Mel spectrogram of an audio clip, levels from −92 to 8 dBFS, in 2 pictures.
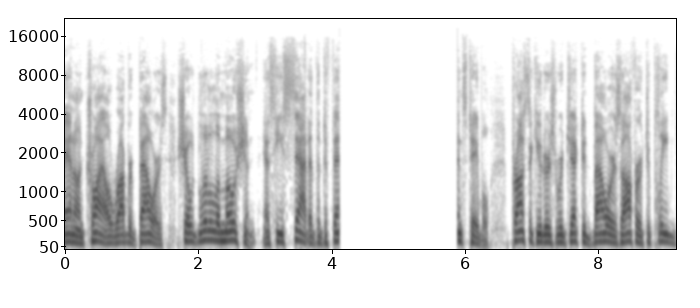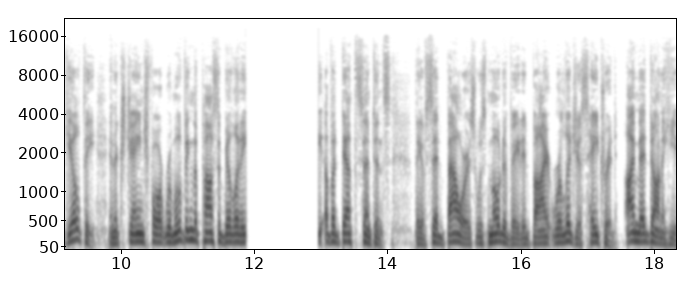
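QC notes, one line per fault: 4.11–5.89 s, rebuffering stall: playback halts into silence for about 1.8 s while the player waits for data, then resumes exactly where it stopped.
11.88–12.97 s, rebuffering stall: the buffer runs dry again, adding about 1.1 s of silence before the sound continues with nothing skipped.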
